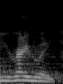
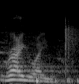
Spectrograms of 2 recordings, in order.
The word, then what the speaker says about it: Rewi: So that's how staunch some of he just got so sick of being called Rayway.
